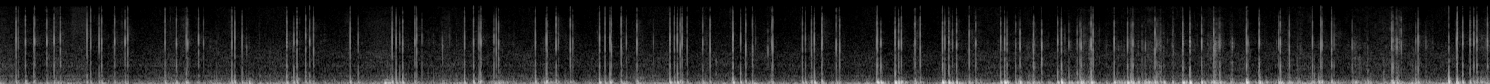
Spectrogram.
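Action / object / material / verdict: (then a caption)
tap / leather wallet / leather / none. Long painted fingernails tap and scratch the surface of a flat, slim, closed black leather wallet or case that looks empty, held up close to the microphone. Rapid, dense patter of short, dull, low-heavy taps with bright clicky edges and soft scratching runs throughout. It grows a little louder and busier from about the nine-second mark.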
